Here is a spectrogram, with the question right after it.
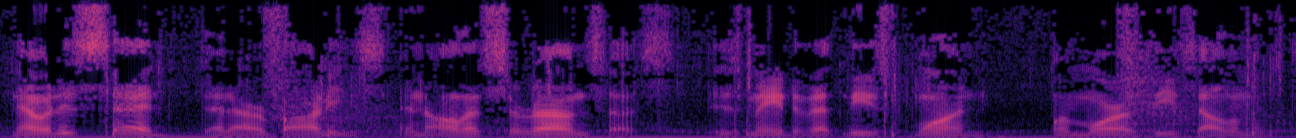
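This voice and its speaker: Low-voiced apprentice wizard played by a man, lo-fi. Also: moderate pace, vocal fry, heavy background noise. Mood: earnest, explaining. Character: young wizard's apprentice, chatty, grumbling, eager amateur scholar. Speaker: host. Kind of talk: scripted fantasy podcast monologue and narration. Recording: dull lo-fi home recording, loud music. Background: music.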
